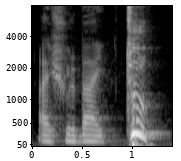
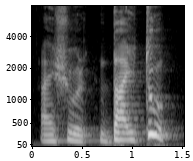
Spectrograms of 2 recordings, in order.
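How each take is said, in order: First: The stress is on the word two. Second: The stress is on the word buy. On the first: Even one ticket would be too many. "si j'insiste sur le mot to" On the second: The tickets should be given, not bought. "je vais insister sur le verbe buy"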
